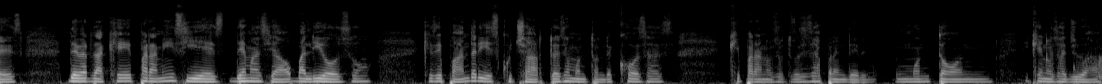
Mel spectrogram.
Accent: Medellín, Antioquia, Colombia; particularmente nosotros que somos de Medellín

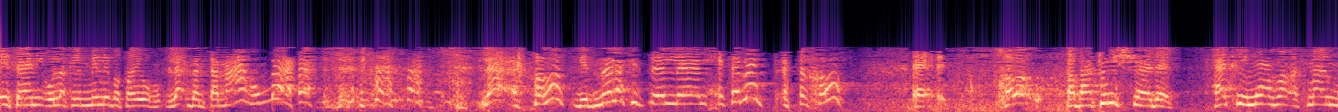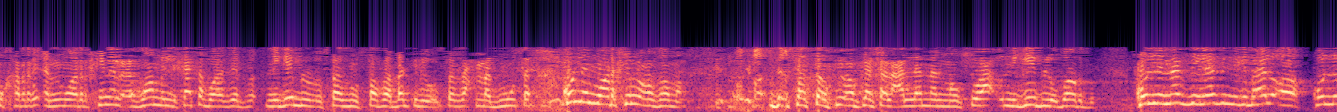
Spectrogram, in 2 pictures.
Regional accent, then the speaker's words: Egypt; قال لي انت منين؟ فقلت له انا من مصر.

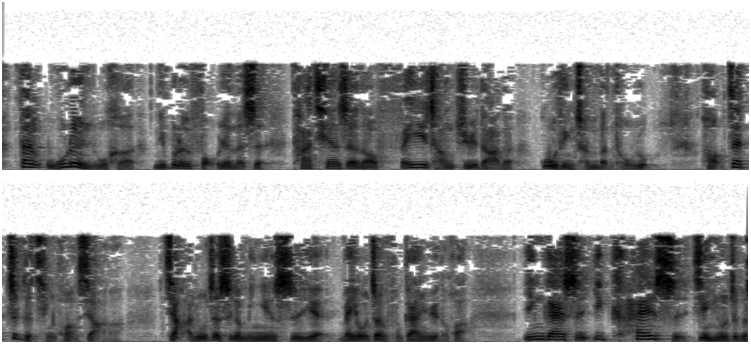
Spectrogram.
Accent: Hong Kong; 比如说像我住的我的老家香港就是这样子

